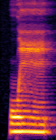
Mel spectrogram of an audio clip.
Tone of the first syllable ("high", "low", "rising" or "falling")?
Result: falling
